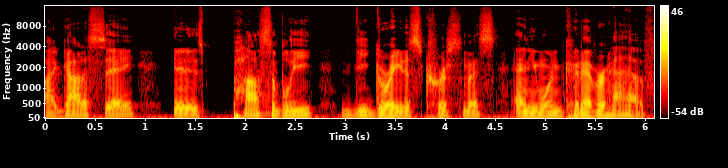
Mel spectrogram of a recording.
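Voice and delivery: slow, heavy, ironic, mocking, overstated sarcasm. Opening a video about how Christmas went this year: sarcastic. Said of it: "I'm being sarcastic".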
